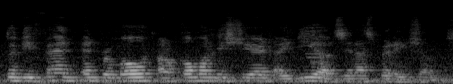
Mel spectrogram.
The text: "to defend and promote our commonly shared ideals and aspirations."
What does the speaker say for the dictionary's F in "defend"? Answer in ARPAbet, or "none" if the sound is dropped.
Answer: F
